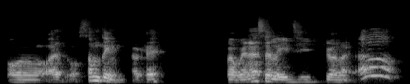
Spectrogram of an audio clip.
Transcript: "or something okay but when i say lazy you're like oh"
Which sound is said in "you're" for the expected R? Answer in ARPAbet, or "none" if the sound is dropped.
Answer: W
